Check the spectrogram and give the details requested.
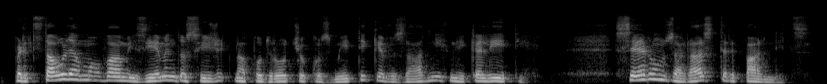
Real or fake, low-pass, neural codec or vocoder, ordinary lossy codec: real; 9.9 kHz; none; none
